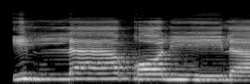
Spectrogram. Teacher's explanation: وقف کی صورت میں ہم نے لام کو ایک الف مقدار کھینچ کر ادا کرنا ہے اور اس پر ایک زبر ادا کرنی ہے، اور یہاں سے ہم بغیر کوئی اور حرف ملائے تلاوت کا آغاز کر سکتے ہیں۔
